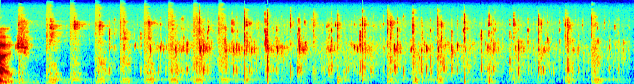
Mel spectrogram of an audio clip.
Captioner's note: applause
